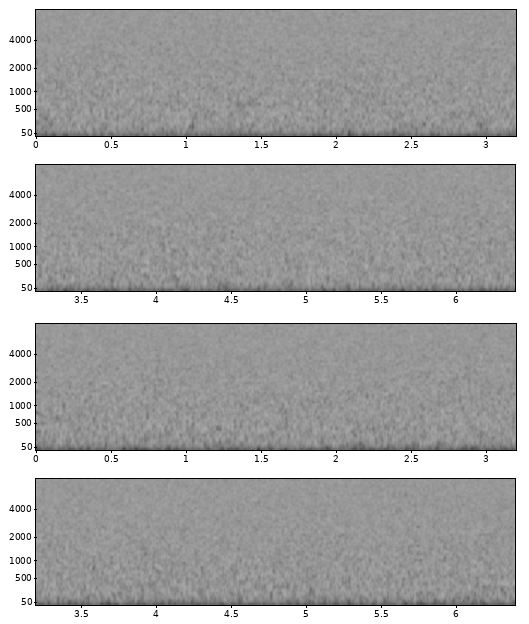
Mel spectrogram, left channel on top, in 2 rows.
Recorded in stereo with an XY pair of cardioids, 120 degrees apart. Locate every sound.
Only background noise.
